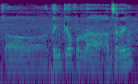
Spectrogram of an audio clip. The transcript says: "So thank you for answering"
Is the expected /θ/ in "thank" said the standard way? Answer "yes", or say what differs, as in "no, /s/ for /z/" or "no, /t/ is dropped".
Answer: no, /t/ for /θ/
